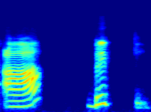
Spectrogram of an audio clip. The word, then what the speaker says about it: আবৃত্তি: উচ্চারণটি হবে আবৃত্তি। আমি ভেঙ্গে লিখলাম দেখুন আ বৃত্তি আ বৃত্তি আ বৃত্তি আবৃত্তি আবৃত্তি আমি নিজে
